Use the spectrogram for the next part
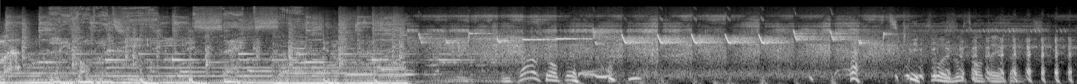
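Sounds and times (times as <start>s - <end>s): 
dense background of other birdsong outdoors: 0.7s - 10.7s
bird repeating sharp high chirps: 4.1s - 9.2s
laughter: 4.3s - 6.6s, 8.1s - 10.7s
speech: 5.4s - 6.7s, 8.5s - 10.7s.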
